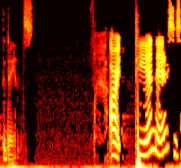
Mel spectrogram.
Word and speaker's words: tienes: So repitan, tienes. Tienes. Make sure you pronounce that I and the E.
